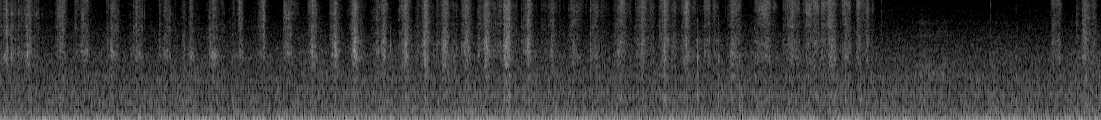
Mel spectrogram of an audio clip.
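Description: A brush scratches and taps rapidly on a hard surface.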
